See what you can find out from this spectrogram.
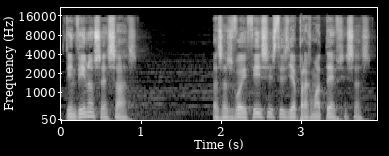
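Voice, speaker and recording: A courteous, businesslike hobbit burglar, voiced by a male reader in a storybook reading, fussy and precise. The voice is lowish and sits in a long, ringing reverb. Soft music plays underneath. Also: lightly acted. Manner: courteous, precise, slightly formal.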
